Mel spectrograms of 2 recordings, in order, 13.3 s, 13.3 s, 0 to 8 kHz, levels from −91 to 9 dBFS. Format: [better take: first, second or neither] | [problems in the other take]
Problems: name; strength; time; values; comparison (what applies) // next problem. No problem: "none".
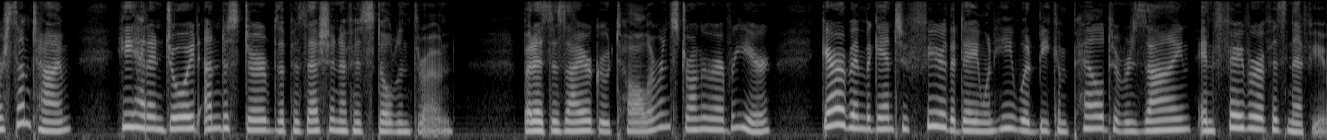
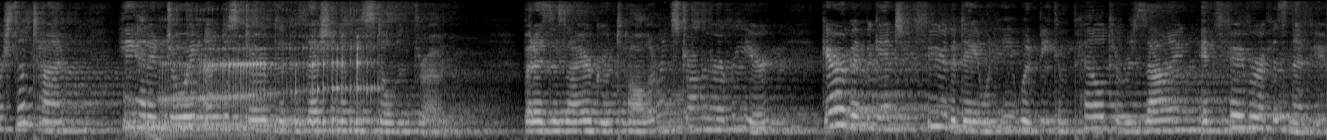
first | background sound (Burping, eructation); 3 dB below the speech // room echo; dies away in 2.6 s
